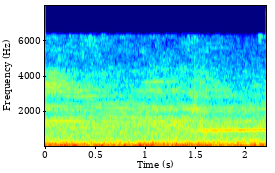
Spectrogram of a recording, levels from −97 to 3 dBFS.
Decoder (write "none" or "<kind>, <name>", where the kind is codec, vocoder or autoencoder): none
